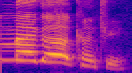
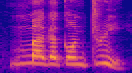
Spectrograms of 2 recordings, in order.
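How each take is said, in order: First: It is said in an American accent. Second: It is said in a Nigerian accent.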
